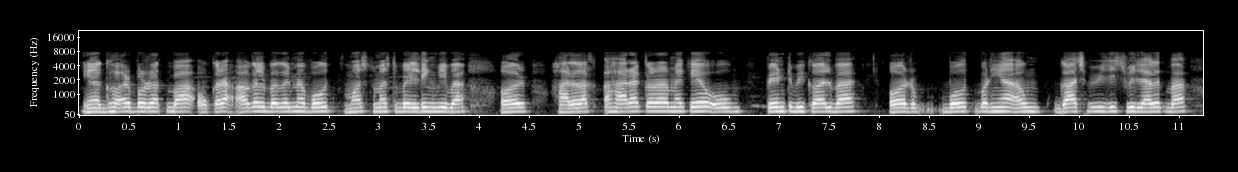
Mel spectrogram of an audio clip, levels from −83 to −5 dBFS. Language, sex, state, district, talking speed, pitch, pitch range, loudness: Bhojpuri, male, Bihar, East Champaran, 165 wpm, 190 Hz, 185-200 Hz, -16 LUFS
